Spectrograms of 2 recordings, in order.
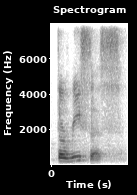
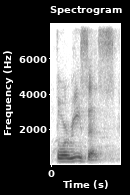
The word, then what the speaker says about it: Thurisaz: Okay, this symbol is called Thorisas. It's spelled Thurisaz. Thorisas.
